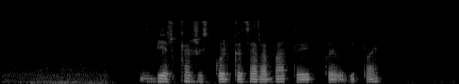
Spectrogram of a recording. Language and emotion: Russian, neutral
